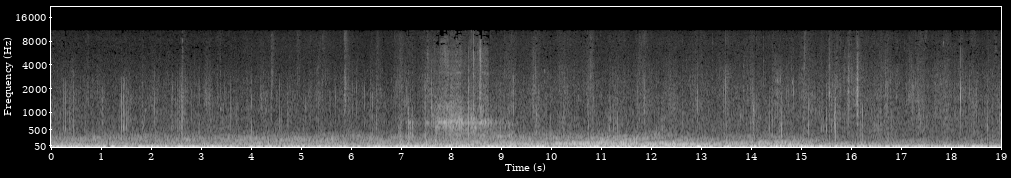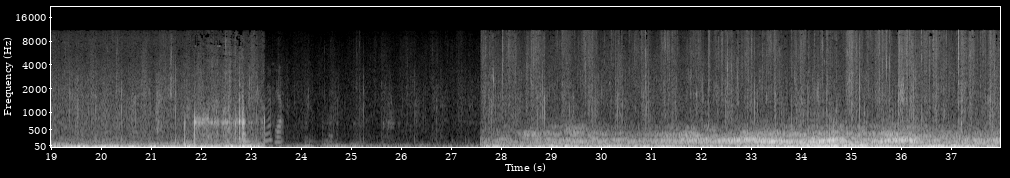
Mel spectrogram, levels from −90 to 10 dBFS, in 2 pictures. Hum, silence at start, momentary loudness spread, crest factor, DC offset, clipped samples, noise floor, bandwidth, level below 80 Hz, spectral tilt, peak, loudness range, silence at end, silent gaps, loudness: none; 0 s; 15 LU; 14 dB; under 0.1%; under 0.1%; -44 dBFS; 11.5 kHz; -22 dBFS; -6.5 dB/octave; -2 dBFS; 15 LU; 0 s; none; -23 LUFS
